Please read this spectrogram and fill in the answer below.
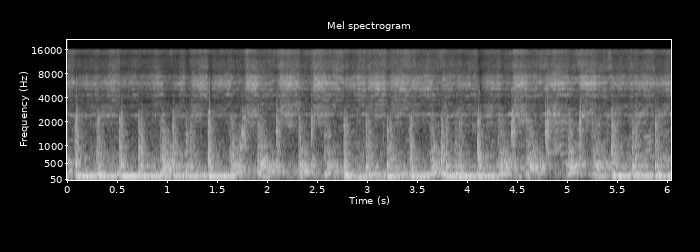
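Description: Dollu kunitha troupe beating large dollu barrel drums with sticks in a loud, fast, driving rhythm, several strokes a second.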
